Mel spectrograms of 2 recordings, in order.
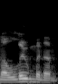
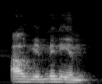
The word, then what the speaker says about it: aluminium: would say it looks like you got an aluminum pie aluminium you Heathen fooks absolutely pronounce all the pronounce the letters in Words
